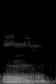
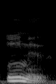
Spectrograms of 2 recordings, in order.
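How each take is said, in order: First: The vowel after the m is 'yoo'. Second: The vowel after the m is plain 'oo'. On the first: The speaker calls it right. "people in the know say emu" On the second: The speaker calls it wrong. "a lot of Americans ... say emu"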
